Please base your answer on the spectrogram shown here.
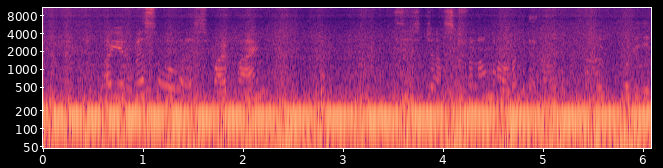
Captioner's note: ferry engine noises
